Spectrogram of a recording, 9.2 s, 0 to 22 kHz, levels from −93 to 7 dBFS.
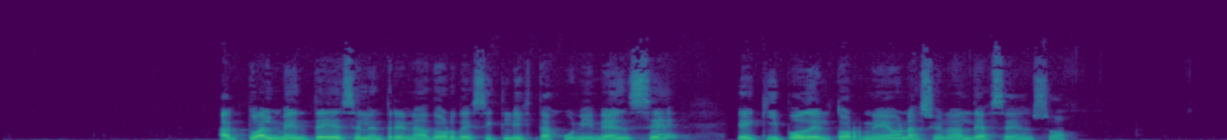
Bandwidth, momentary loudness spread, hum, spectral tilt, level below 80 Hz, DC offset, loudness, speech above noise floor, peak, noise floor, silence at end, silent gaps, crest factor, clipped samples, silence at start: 15 kHz; 10 LU; none; -5.5 dB/octave; -72 dBFS; under 0.1%; -32 LUFS; 47 dB; -14 dBFS; -78 dBFS; 1.2 s; none; 18 dB; under 0.1%; 1.65 s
